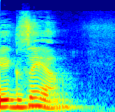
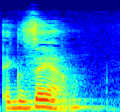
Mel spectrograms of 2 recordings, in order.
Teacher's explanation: emphasize the second syllable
